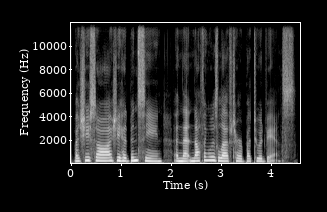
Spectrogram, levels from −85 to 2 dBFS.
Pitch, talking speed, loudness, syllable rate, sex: 240 Hz, 210 wpm, -14 LUFS, 4.5 syllables/s, female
